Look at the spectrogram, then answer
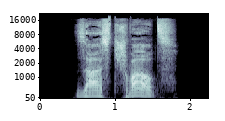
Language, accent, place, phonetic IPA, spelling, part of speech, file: German, Germany, Berlin, [ˌzaːst ˈʃvaʁt͡s], sahst schwarz, verb, De-sahst schwarz.ogg
- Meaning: second-person singular preterite of schwarzsehen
